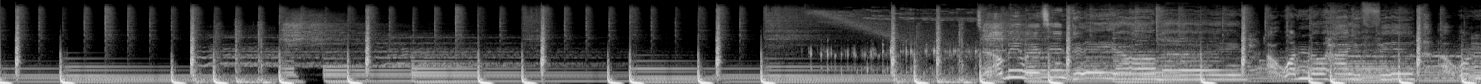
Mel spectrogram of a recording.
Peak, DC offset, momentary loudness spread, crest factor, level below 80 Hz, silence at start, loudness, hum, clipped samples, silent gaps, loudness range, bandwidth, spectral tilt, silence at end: 0 dBFS; under 0.1%; 11 LU; 12 dB; -14 dBFS; 0 s; -13 LUFS; none; under 0.1%; none; 3 LU; 17 kHz; -6 dB/octave; 0 s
